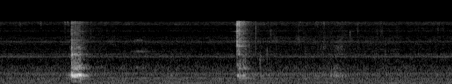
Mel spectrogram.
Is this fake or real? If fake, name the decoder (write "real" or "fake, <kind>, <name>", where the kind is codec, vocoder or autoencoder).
fake, vocoder, Vocos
